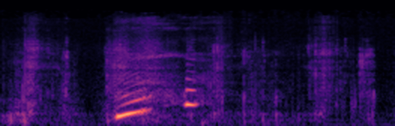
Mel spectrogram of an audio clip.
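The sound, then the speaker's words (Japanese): Crisp crunches from biting into a small, thin, golden-brown fried spring roll with a thick-sauce filling of bamboo shoot and shiitake: two distinct crunchy bites, then quieter chewing. “ちょっと小さめのね細めの春巻きなんだけどいただきます。”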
